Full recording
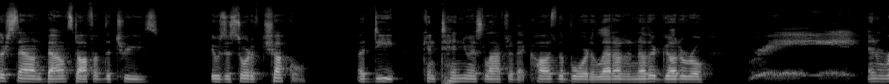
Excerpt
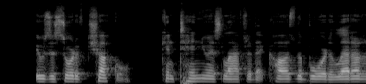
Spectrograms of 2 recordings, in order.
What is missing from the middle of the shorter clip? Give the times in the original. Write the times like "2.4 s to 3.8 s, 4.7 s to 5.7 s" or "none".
3.3 s to 4.1 s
